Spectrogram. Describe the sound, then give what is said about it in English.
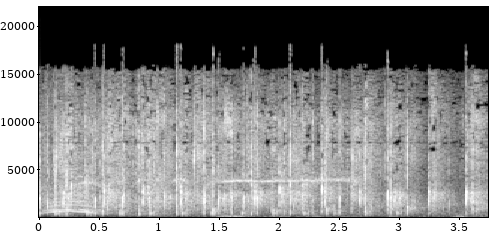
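An audience bursts into steady applause for a meditation ceremony, dense overlapping claps with a few whistles and cheers rising above the clapping. “Let's give another round of applause, make some noise for the meditation, for the ceremony.”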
